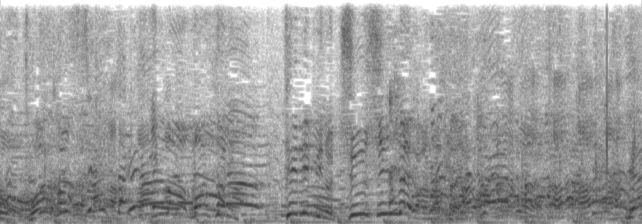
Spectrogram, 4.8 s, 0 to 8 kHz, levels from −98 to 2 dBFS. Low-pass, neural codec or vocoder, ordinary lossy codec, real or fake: none; none; none; real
